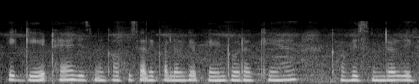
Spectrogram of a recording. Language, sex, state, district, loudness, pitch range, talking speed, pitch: Hindi, female, Uttar Pradesh, Shamli, -17 LUFS, 195-205 Hz, 200 wpm, 195 Hz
